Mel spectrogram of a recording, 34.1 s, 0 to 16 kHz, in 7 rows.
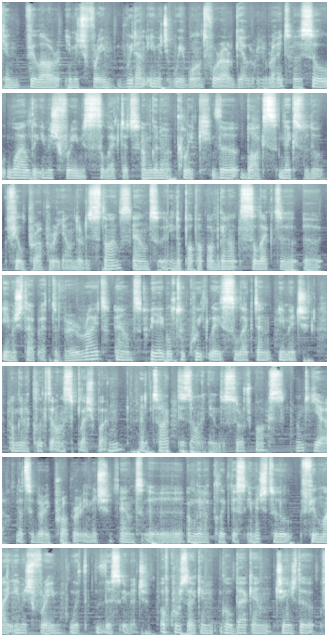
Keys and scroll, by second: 21.4-22.9 typing.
